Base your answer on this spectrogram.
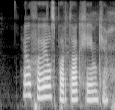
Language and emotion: Russian, neutral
